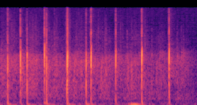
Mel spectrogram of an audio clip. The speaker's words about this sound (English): So, tremendous job. You guys give yourselves a round of applause. Yeah, awesome job, you guys.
